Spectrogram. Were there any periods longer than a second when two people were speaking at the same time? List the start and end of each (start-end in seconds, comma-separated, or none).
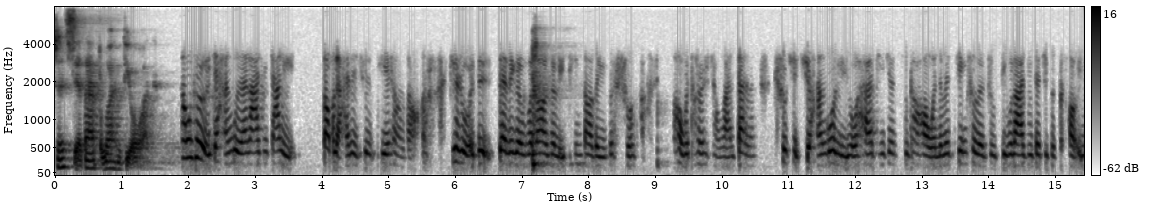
none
